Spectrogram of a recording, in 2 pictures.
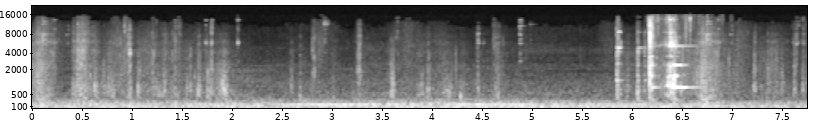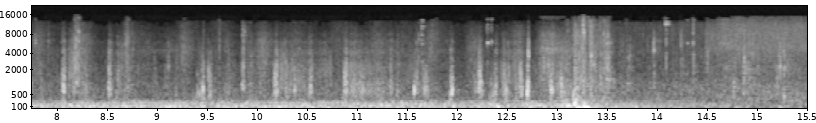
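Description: Soft footsteps pad across a carpeted floor.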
